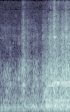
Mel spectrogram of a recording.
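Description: Brother sewing machine stitching a buttonhole on a vest, starting with a few soft clicks before the motor whirs up into a steady close, loud running buzz.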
